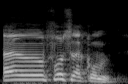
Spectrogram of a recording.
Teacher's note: نون ساکن کے بعد فا ہے، اخفاء حقیقی ہوگا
